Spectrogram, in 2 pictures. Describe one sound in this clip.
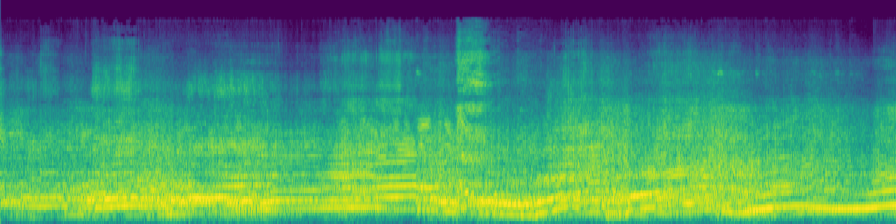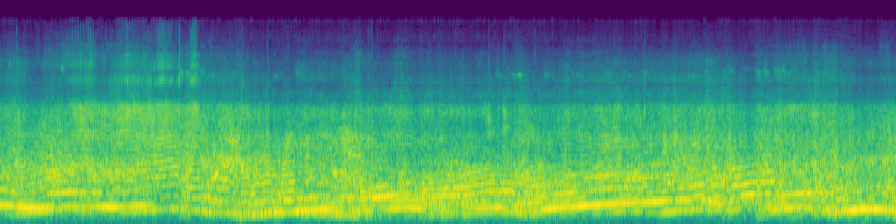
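Car tyres screech as the cars slide on asphalt.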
